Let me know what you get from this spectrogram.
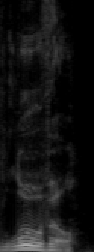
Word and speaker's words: Louisville: There's no, I thought it was Louis or Louis. There's no second syllable to that vowel. It's just Louisville.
